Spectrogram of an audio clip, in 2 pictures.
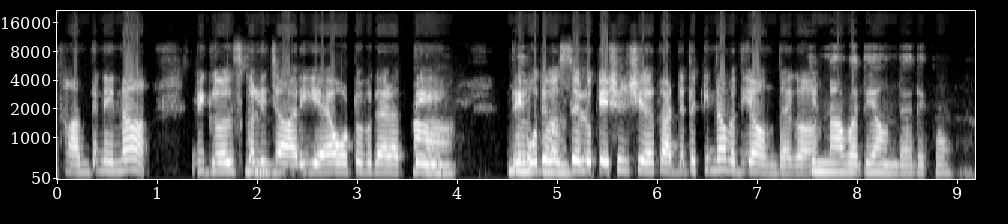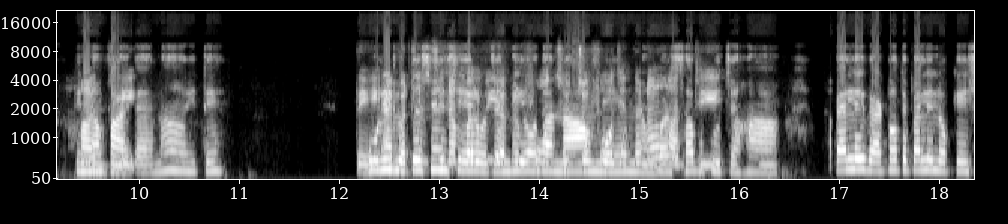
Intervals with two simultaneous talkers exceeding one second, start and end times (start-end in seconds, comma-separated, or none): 12.2-15.8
